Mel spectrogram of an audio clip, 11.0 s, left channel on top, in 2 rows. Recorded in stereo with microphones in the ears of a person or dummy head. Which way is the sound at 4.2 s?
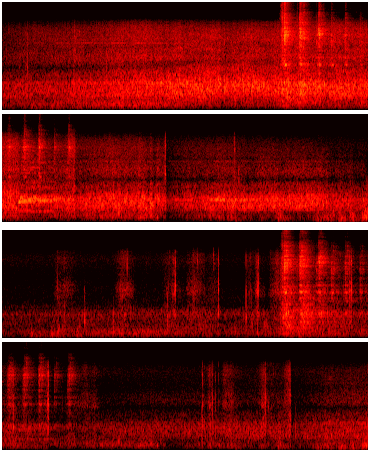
10° left (ahead or behind).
